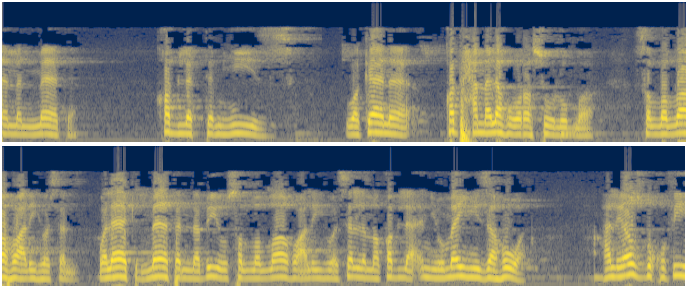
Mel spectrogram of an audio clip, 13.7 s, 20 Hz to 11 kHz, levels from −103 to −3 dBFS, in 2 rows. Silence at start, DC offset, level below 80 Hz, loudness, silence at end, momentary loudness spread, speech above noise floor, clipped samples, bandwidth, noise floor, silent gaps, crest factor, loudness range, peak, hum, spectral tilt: 0 s; under 0.1%; -32 dBFS; -12 LUFS; 0 s; 13 LU; 36 dB; under 0.1%; 6.6 kHz; -47 dBFS; none; 12 dB; 3 LU; 0 dBFS; none; -6 dB/octave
